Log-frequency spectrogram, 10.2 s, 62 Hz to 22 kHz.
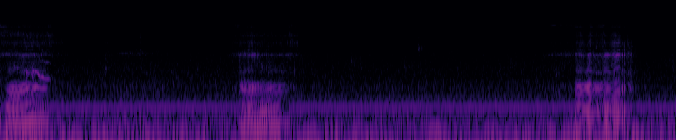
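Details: Snoring of a sleeper, recorded on 2025/05/28.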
